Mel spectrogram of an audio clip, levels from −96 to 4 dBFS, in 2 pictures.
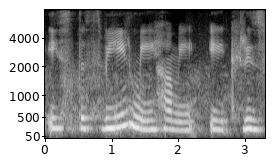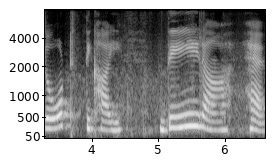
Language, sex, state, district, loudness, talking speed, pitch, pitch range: Hindi, female, Punjab, Fazilka, -13 LUFS, 90 wpm, 230 Hz, 205-245 Hz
